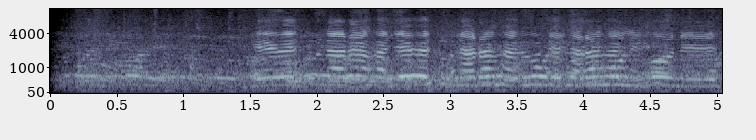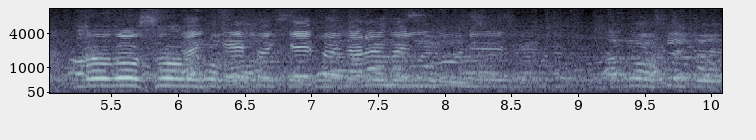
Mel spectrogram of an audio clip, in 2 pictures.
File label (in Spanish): mercado de Iquitos vendedores ambulantes; Gente; ruido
